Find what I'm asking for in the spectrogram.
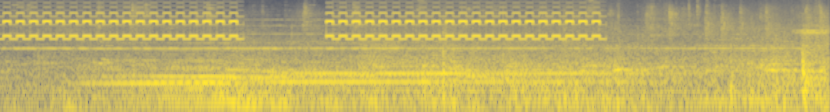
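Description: A telephone rings while a call is placed to Mansi's mother: two loud bursts of rapid electronic trilling pulses separated by a short gap, followed by quiet background hum.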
